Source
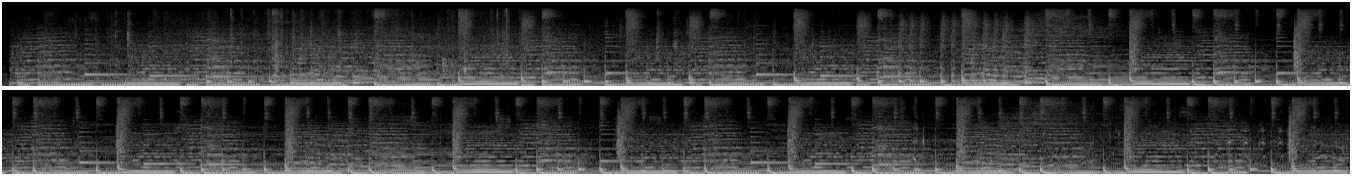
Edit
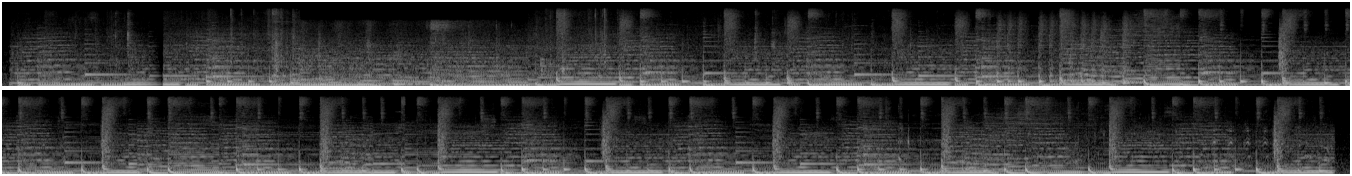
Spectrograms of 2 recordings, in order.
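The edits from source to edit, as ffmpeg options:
-filter_complex "[0:a]asplit=9[s0][s1][s2][s3][s4][s5][s6][s7][s8];[s0]atrim=end=1.61,asetpts=PTS-STARTPTS,afade=t=out:st=1.33:d=0.28[s9];[s1]atrim=start=1.61:end=2.984,asetpts=PTS-STARTPTS,afade=t=in:d=0.004:c=hsin[s10];[s2]atrim=start=2.98:end=4.28,asetpts=PTS-STARTPTS,asetrate=25137,aresample=44100[s11];[s3]atrim=start=4.276:end=10.802[s12];[s4]atrim=start=11.928:end=14.982[s13];[s5]atrim=start=16.838:end=17.662[s14];[s6]atrim=start=15.298:end=16.842[s15];[s7]atrim=start=14.978:end=15.302[s16];[s8]atrim=start=17.658[s17];[s9][s10]concat=n=2:v=0:a=1[s18];[s18][s11]acrossfade=d=0.004:c1=hsin:c2=hsin[s19];[s19][s12]acrossfade=d=0.004:c1=hsin:c2=hsin[s20];[s20][s13]acrossfade=d=0.004:c1=hsin:c2=hsin[s21];[s21][s14]acrossfade=d=0.004:c1=hsin:c2=hsin[s22];[s22][s15]acrossfade=d=0.004:c1=hsin:c2=hsin[s23];[s23][s16]acrossfade=d=0.004:c1=hsin:c2=hsin[s24];[s24][s17]acrossfade=d=0.004:c1=hsin:c2=hsin"

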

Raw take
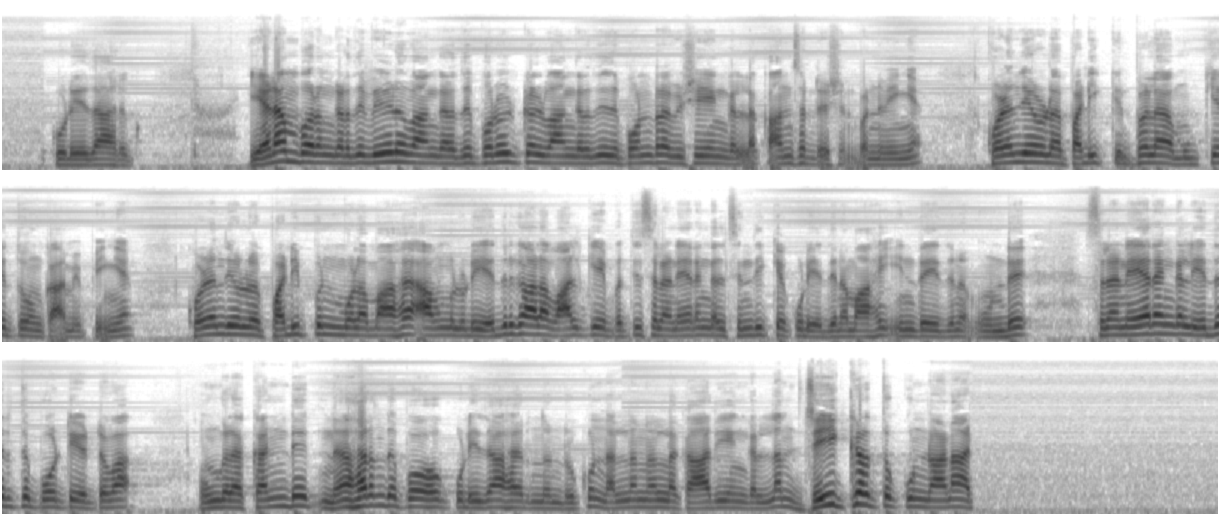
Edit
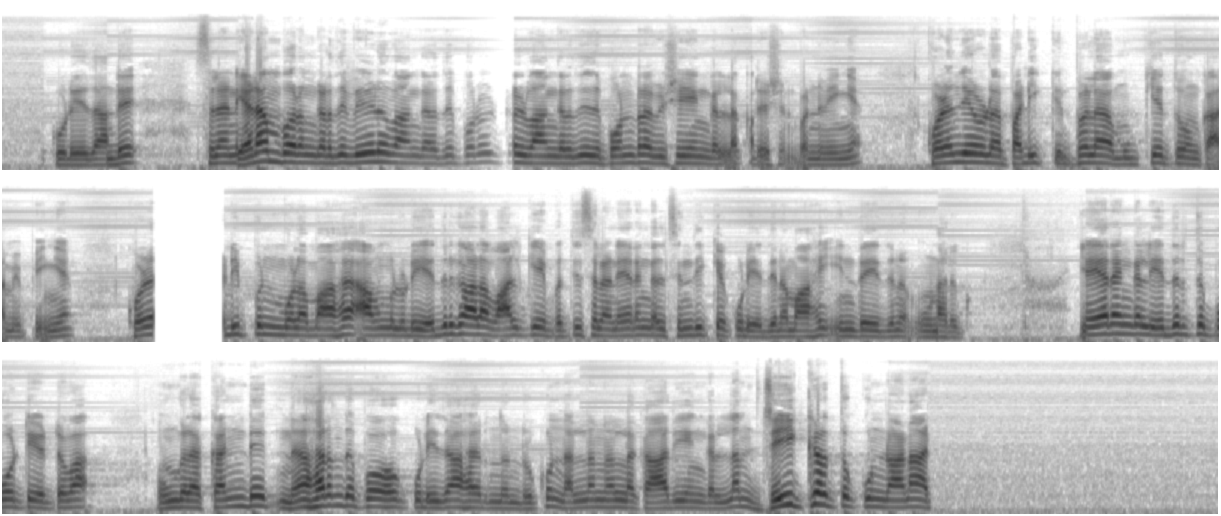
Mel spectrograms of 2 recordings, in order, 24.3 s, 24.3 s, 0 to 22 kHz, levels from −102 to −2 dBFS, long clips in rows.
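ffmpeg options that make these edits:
-filter_complex "[0:a]asplit=9[s0][s1][s2][s3][s4][s5][s6][s7][s8];[s0]atrim=end=0.702[s9];[s1]atrim=start=14.748:end=15.622[s10];[s2]atrim=start=1.688:end=3.53,asetpts=PTS-STARTPTS,afade=t=out:st=0.632:d=1.21[s11];[s3]atrim=start=3.53:end=5.122,asetpts=PTS-STARTPTS,afade=t=in:d=0.004:c=hsin[s12];[s4]atrim=start=5.398:end=9.52,asetpts=PTS-STARTPTS,afade=t=out:st=4.118:d=0.004:c=hsin[s13];[s5]atrim=start=9.52:end=9.99,asetpts=PTS-STARTPTS,volume=0[s14];[s6]atrim=start=9.99:end=14.752,asetpts=PTS-STARTPTS,afade=t=in:d=0.004:c=hsin[s15];[s7]atrim=start=0.698:end=1.692[s16];[s8]atrim=start=15.618[s17];[s9][s10]acrossfade=d=0.004:c1=hsin:c2=hsin[s18];[s11][s12]concat=n=2:v=0:a=1[s19];[s18][s19]acrossfade=d=0.004:c1=hsin:c2=hsin[s20];[s13][s14][s15]concat=n=3:v=0:a=1[s21];[s20][s21]acrossfade=d=0.004:c1=hsin:c2=hsin[s22];[s22][s16]acrossfade=d=0.004:c1=hsin:c2=hsin[s23];[s23][s17]acrossfade=d=0.004:c1=hsin:c2=hsin"

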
